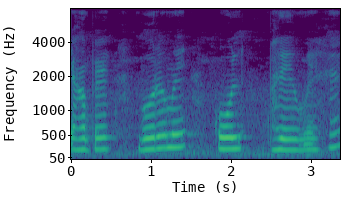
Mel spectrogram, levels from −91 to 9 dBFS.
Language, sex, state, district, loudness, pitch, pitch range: Hindi, female, Bihar, Begusarai, -28 LUFS, 225 Hz, 215-240 Hz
